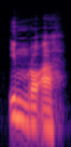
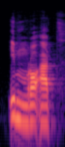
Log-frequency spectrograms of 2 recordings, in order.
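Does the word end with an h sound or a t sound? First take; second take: h sound; t sound. First: The word ends with an h sound. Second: The word ends with a t sound. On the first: The feminine marker's sound is lost when pausing. "diakhiri dengan ta marbutoh, maka akan hilang ... bunyi huruf ta'nya" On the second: The feminine marker is kept when pausing. "Ketika diwaqafkan, ta'ut ta'nisnya tidak hilang"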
